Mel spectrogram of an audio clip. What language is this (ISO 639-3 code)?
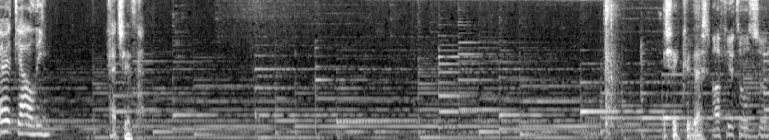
tur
